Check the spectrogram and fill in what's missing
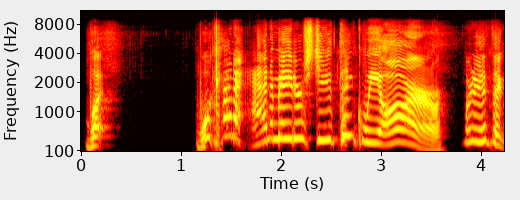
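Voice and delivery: high-pitched, put-on affronted voice; mock indignation. Streamer answering a viewer's episode request, mock indignant.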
